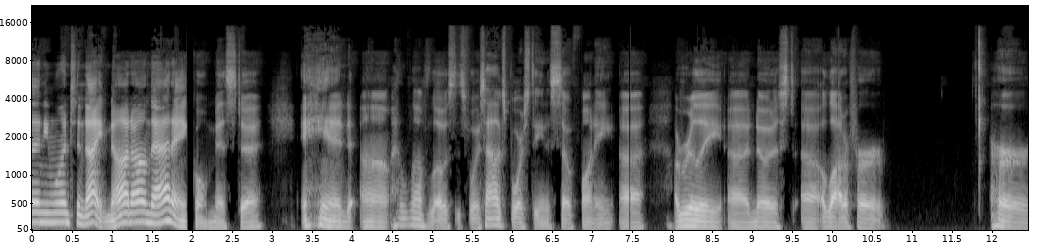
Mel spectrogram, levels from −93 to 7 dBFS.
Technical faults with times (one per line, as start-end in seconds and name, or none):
1.94-2.03 block of digital silence
7.47-7.49 block of digital silence
10.07-10.09 block of digital silence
